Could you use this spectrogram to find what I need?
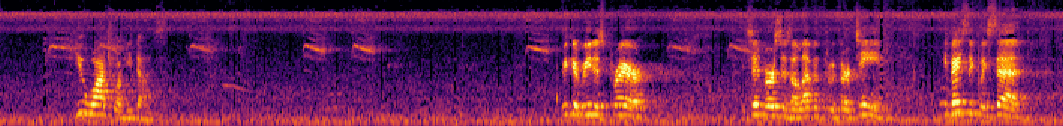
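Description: A middle-aged man speaks calmly into a microphone outdoors, with pauses between phrases.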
